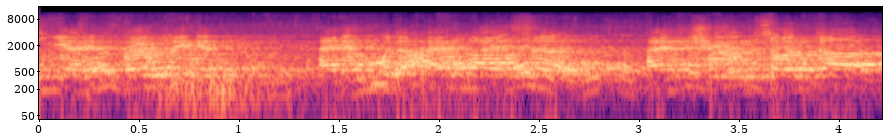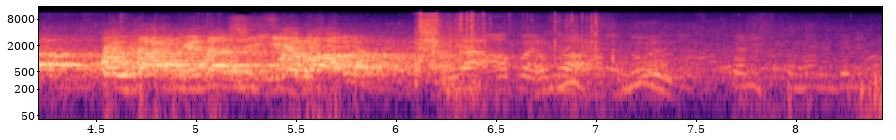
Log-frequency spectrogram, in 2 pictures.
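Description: Loud voices in short phrases, about one every second and a half, dying away over the last two seconds.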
